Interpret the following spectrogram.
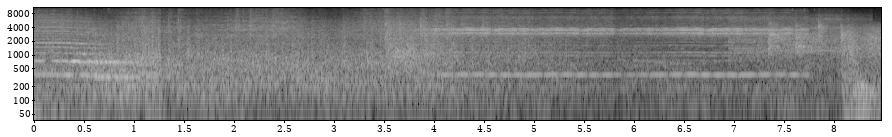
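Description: Cartoon sound effect of a train rolling along the rails with a steady rumble and clatter. A horn note drops in pitch in the first second, and a long steady horn note sounds from about halfway in until just before the end.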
